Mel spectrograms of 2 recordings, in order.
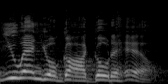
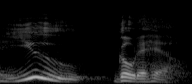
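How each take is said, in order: First: Said in the usual way. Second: "You go to hell" spaced out, each word landing; slow down and let "You" carry the blame; slow, weighted retelling. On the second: Retold or imitated. Dean correcting the student, slow and pointed. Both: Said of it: "you didn't hear what she said".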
